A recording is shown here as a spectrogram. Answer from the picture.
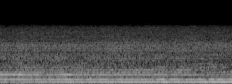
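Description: Mosquito fogging machine running, a steady droning hum.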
